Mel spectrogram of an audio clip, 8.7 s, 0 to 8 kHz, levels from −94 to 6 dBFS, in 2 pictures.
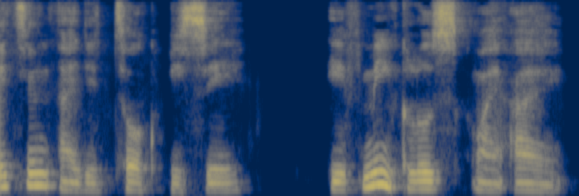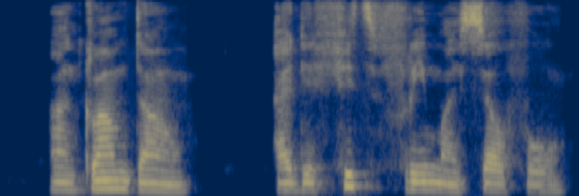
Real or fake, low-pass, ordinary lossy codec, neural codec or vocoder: fake; none; none; codec, 16 kHz, 4 kbps, X-Codec, WavLM features, trained on Multilingual LibriSpeech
